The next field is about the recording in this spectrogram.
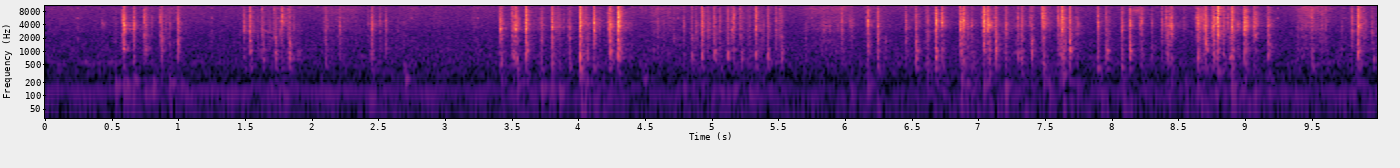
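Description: Computer keyboard typing, a rapid, uneven clatter of key presses that comes in bursts with short pauses throughout, over a steady low hum.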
